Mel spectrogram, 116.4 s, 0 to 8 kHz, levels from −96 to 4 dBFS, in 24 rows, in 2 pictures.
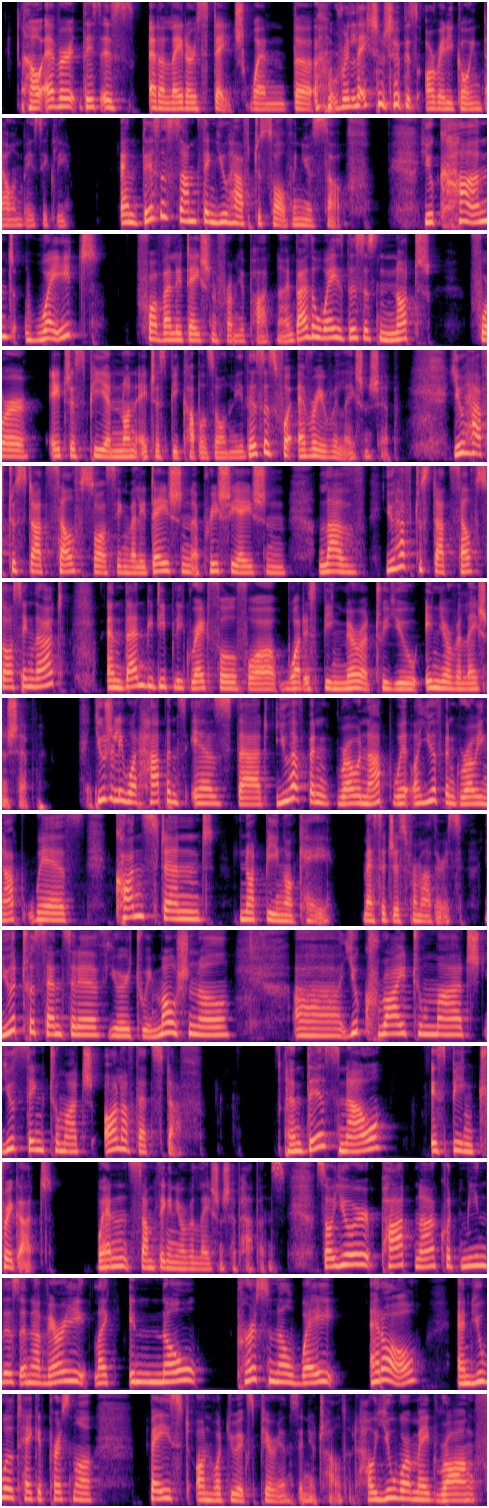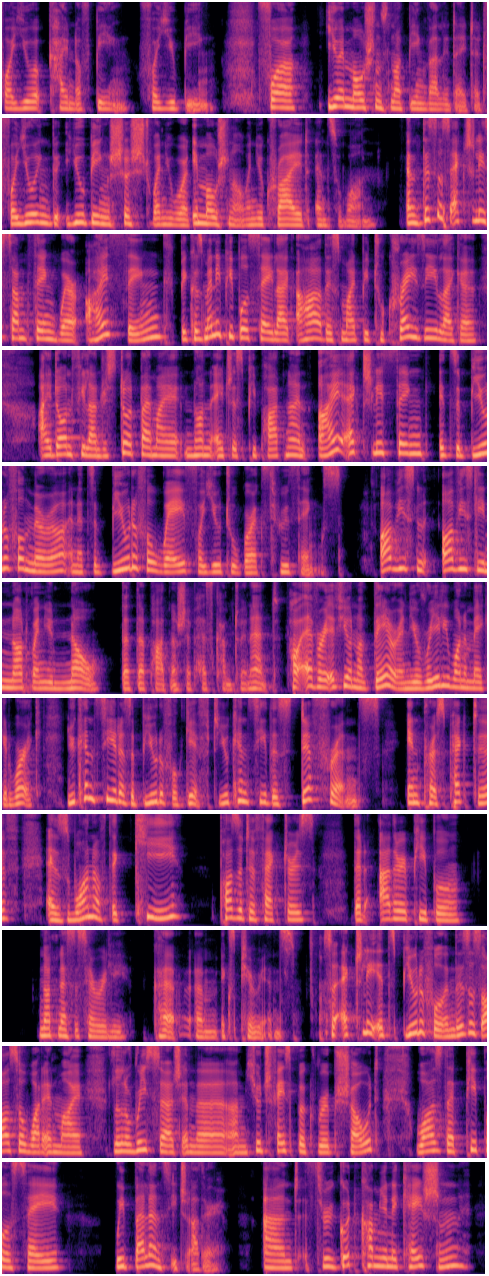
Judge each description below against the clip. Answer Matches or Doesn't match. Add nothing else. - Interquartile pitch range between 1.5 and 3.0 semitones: Doesn't match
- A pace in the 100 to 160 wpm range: Doesn't match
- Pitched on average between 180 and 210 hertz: Matches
